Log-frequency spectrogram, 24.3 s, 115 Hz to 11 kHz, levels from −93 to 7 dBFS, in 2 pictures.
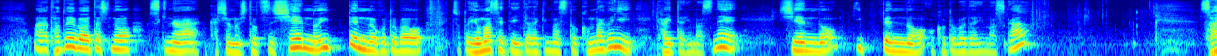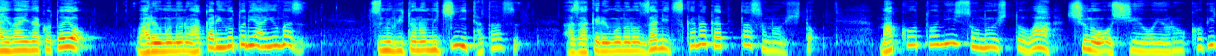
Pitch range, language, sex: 175-265 Hz, Japanese, male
